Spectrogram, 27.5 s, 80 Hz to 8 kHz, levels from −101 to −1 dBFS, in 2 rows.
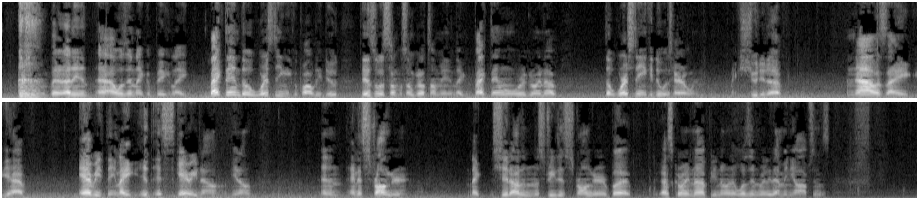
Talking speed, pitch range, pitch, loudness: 180 wpm, 100-125 Hz, 110 Hz, -25 LUFS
